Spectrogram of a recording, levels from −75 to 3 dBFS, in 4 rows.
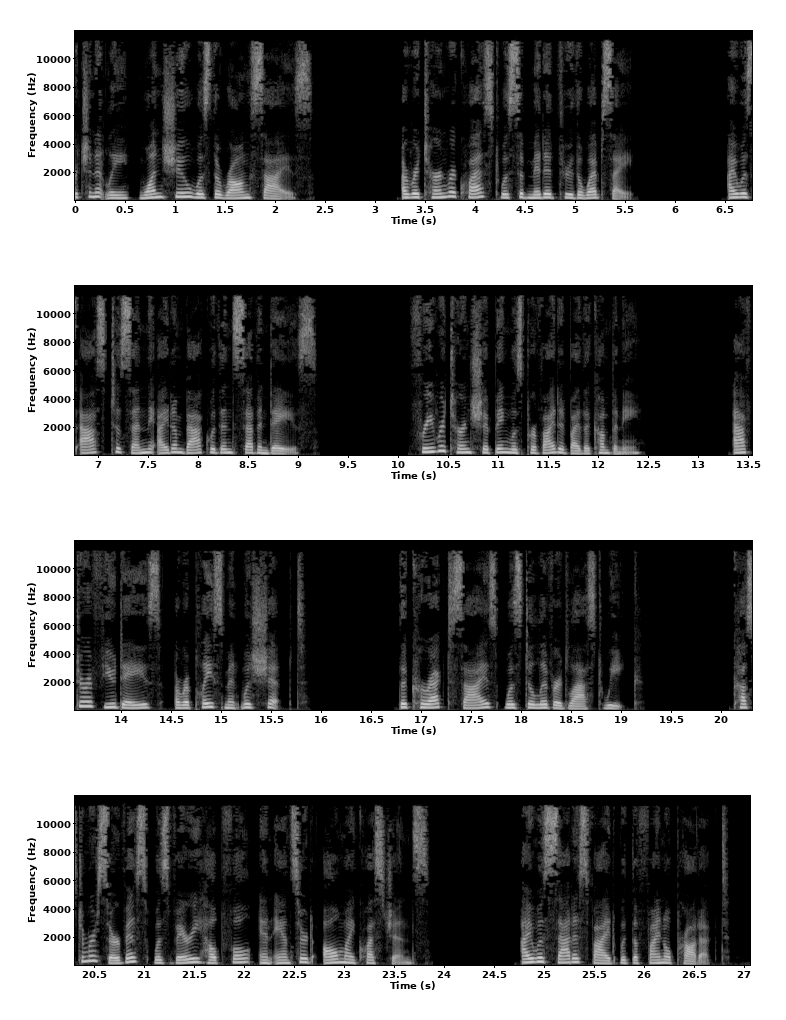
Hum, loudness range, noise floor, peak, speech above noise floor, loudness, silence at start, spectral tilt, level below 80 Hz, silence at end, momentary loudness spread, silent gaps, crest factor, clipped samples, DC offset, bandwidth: none; 2 LU; under -90 dBFS; -4 dBFS; over 70 dB; -20 LUFS; 0 s; -4.5 dB/octave; -62 dBFS; 0.25 s; 8 LU; 2.48-3.18 s, 5.71-6.42 s, 9.30-10.01 s, 12.56-13.27 s, 15.99-16.70 s, 19.34-20.05 s, 23.96-24.67 s; 16 dB; under 0.1%; under 0.1%; 12 kHz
